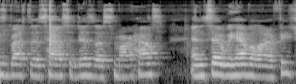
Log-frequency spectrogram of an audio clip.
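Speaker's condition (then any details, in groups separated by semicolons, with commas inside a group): ALS; starting to lose voice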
